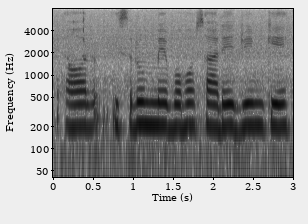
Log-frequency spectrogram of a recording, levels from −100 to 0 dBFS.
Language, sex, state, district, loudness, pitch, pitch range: Hindi, female, Bihar, West Champaran, -12 LUFS, 205 Hz, 200-210 Hz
